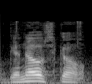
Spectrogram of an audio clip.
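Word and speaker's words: gnosko (γινώσκω): G-I-N long O-S-K long O. Gnosko.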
